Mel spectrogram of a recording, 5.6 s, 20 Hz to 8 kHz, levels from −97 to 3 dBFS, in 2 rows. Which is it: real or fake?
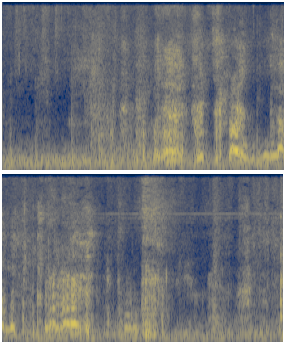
real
